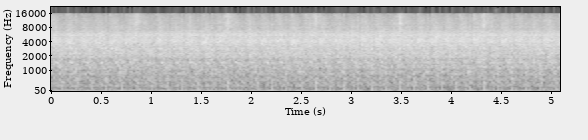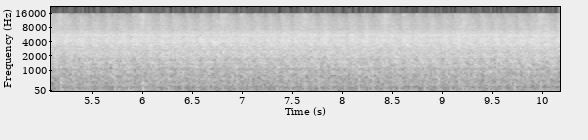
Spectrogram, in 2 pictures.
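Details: Mercedes W124 with OM606 turbo diesel, first start attempt with new battery, fuel spurting out weakly: steady starter churning at about three and a half turns per second, no firing or sputter; cranks but won't start, cause unconfirmed.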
